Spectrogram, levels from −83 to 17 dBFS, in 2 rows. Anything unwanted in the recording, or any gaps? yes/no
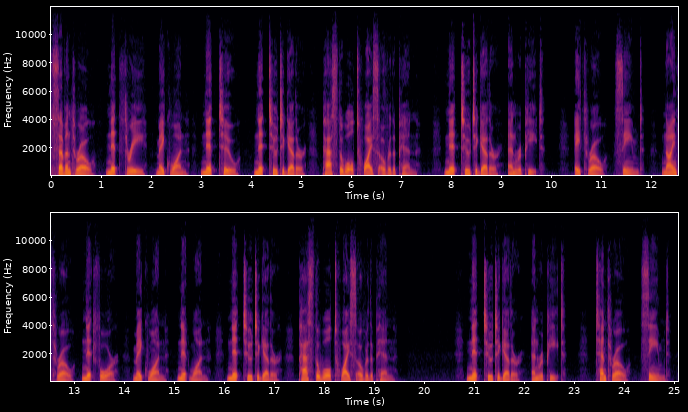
no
